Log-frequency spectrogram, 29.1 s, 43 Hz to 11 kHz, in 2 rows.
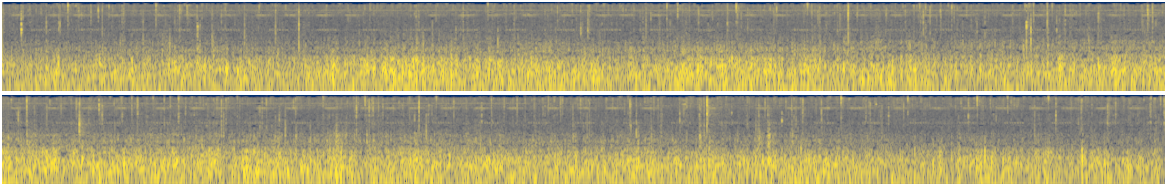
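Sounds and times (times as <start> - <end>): campfire crackling: 0.0 - 29.0.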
